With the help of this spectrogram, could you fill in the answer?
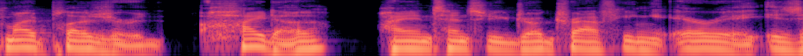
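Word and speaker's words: HIDTA: Trafficking Area, better known as is, am I pronouncing it right? HIDA or just HIDA is better. We affectionately call it Haida. Haida.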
